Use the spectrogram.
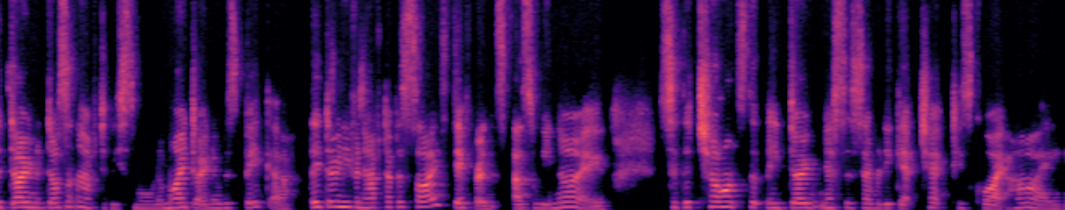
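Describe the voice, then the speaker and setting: With a southern English accent, a woman talks at a fairly quick pace in a high pitch with ordinary pitch variation. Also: very clean recording, silent background. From Isle of Wight, England. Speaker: parent of twins, book author. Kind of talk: panel discussion.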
